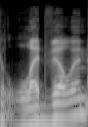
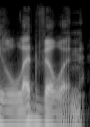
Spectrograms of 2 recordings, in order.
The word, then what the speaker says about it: Leadvillian: And he's also a year-round Leadvillian. I understand that is the correct way to pronounce a resident of Leadville, a Leadvillian.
